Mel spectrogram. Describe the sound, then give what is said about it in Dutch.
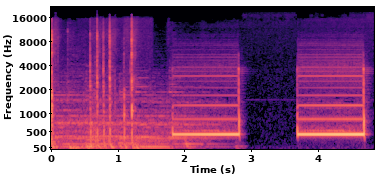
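Telephone line tones while a police emergency number is dialed in Germany: a flurry of button clicks comes first, then two long, steady electronic ring tones separated by a silent gap, with no one talking. “Hij rent de trappen naar zijn praktijk op en belt via noodnummer 110 de politie van Gladbeck.”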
